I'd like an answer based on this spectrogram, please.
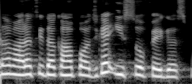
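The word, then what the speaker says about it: oesophagus: ईसोफेगस होता क्या है, अब देखो, ईसोफेगस, प्रोनाउंसिएशन गलत नहीं करना, ओ जरूर लगता, ओसोफेगस नहीं होता, हमेशा ईसोफेगस होता है।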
